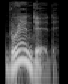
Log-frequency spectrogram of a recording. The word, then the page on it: brandied: British English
